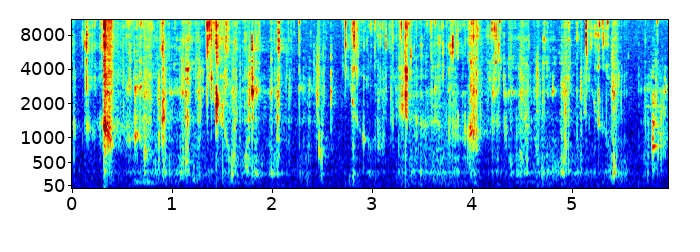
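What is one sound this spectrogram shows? A spring roll squelches as it is dipped in sauce.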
